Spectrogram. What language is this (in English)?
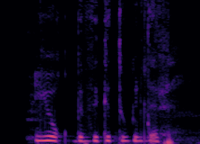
Bashkir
